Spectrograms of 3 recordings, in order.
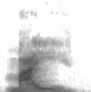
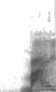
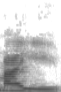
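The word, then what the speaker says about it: Ma'ii: It's Mai. Mai is how you say coyote in the Navajo language. She calls him Mayi, but she also calls him Coyote.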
